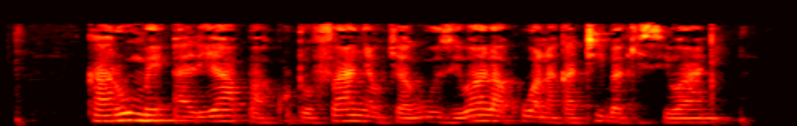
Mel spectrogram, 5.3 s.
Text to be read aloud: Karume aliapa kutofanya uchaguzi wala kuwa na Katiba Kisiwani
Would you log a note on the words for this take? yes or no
no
